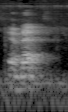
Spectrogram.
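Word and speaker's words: אמת: This is a tricky one because the accent is actually not on the first syllable, it's on the last, so you got it, that's right. It's emet.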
